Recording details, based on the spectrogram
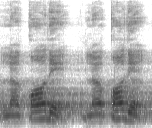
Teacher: قاف کو پر پڑھ رہے ہیں اور دال میں قلقلہ ، لقد، لقد، دال کی آواز ڈبل ہو رہی، نکل رہی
